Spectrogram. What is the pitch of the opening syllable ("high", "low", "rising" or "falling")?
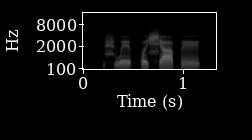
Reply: low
